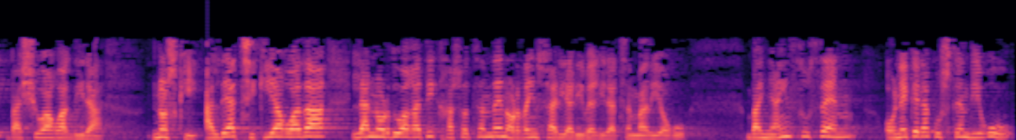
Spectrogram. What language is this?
Basque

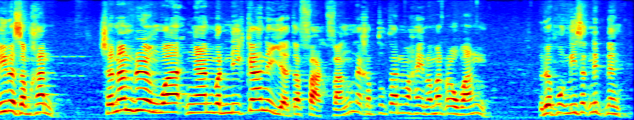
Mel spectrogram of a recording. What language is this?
Thai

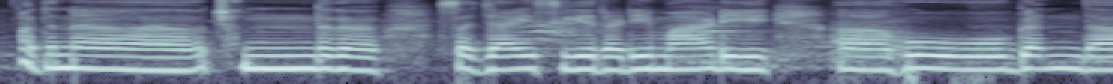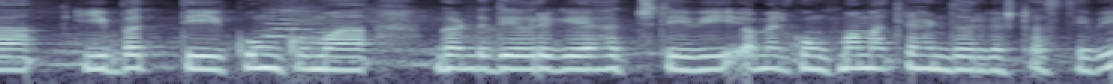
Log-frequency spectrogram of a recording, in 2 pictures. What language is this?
Kannada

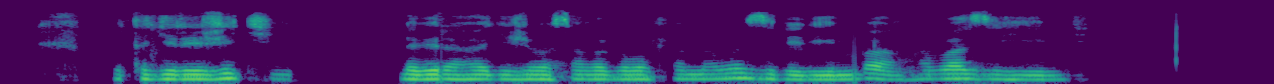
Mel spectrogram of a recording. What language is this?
Kinyarwanda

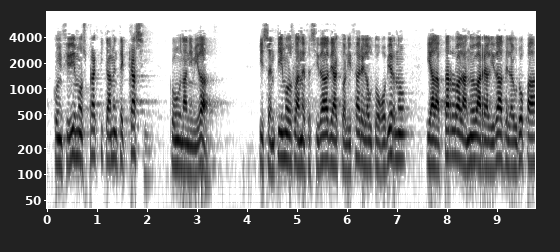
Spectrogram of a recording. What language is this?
Spanish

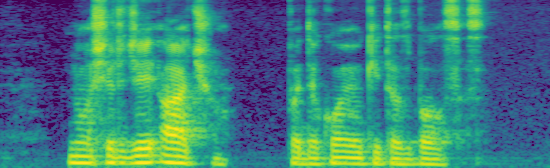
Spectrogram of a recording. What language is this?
Lithuanian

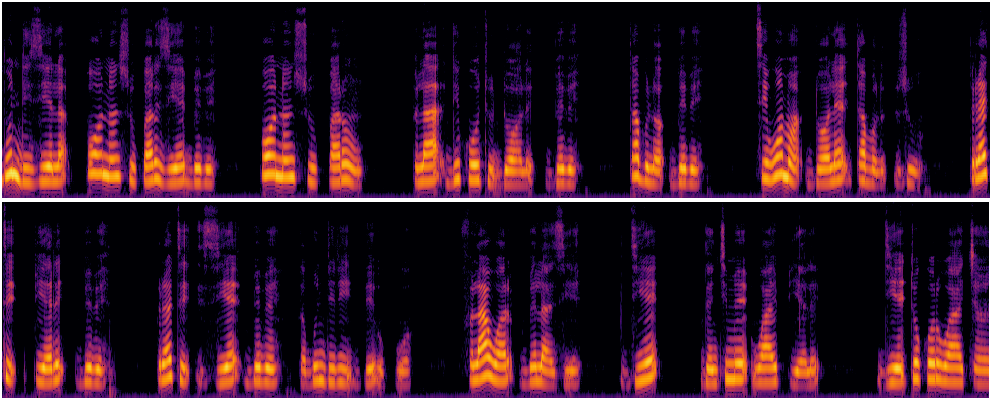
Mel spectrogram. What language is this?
Southern Dagaare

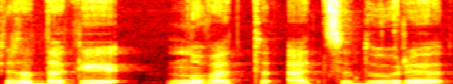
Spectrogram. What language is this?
Lithuanian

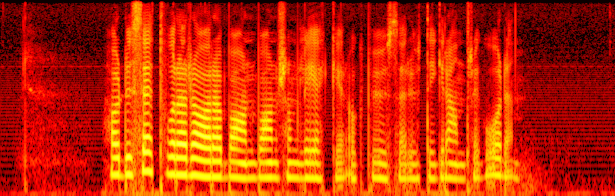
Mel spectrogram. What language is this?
Swedish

